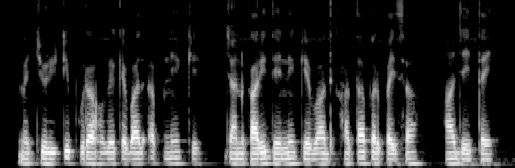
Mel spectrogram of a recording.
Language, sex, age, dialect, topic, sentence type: Magahi, male, 18-24, Western, banking, question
